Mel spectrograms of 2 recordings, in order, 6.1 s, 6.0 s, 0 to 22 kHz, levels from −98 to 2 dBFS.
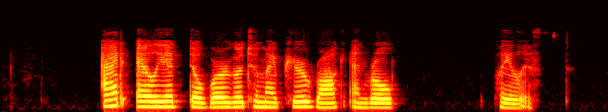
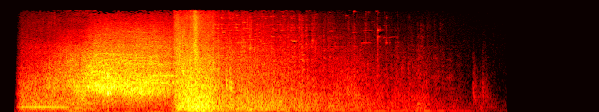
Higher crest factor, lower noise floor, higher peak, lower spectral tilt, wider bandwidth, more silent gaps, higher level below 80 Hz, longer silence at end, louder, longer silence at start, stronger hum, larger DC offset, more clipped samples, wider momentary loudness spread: about the same, 18 dB vs 20 dB; first, -85 dBFS vs -63 dBFS; about the same, -2 dBFS vs 0 dBFS; first, -6.5 dB/octave vs -3.5 dB/octave; second, 6 kHz vs 16 kHz; neither; second, -66 dBFS vs -42 dBFS; second, 0.75 s vs 2.4 s; about the same, -18 LUFS vs -17 LUFS; first, 1 s vs 0.2 s; neither; neither; neither; second, 9 LU vs 21 LU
